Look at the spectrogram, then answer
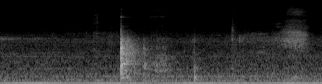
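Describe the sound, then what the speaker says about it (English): Metal fork against a dish while mixing fish sandwich filling: a sharp clink near the middle, then a few softer scrapes and taps, close and fairly quiet with no talking. "I'll use a fork to mix up anyway"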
